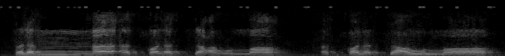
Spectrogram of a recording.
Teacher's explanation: فلما أثقلت التاء ساكنة بعدها حرف الدال، أدغمت هذه التاء مع حرف الدال فأصبحت فلما أثقلت دعوا الله، أثقلت دعوا الله. · Term: إدغام التاء في الدال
